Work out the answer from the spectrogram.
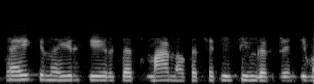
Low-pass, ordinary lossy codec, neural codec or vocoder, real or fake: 7.2 kHz; Opus, 16 kbps; codec, 16 kHz, 16 kbps, FunCodec, trained on Chinese and English, 50 frames a second; fake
